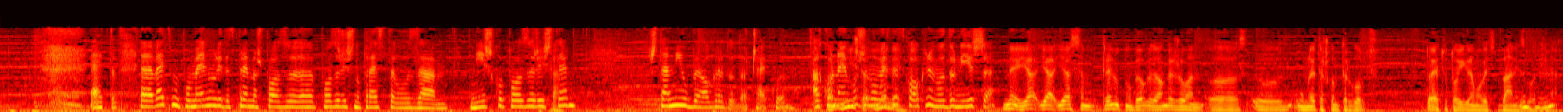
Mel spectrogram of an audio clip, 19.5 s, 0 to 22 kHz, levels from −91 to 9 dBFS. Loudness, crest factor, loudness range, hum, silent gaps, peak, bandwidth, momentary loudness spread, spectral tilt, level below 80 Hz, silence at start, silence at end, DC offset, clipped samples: -28 LUFS; 18 dB; 3 LU; none; none; -10 dBFS; 8 kHz; 8 LU; -5 dB/octave; -42 dBFS; 0 s; 0 s; under 0.1%; under 0.1%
